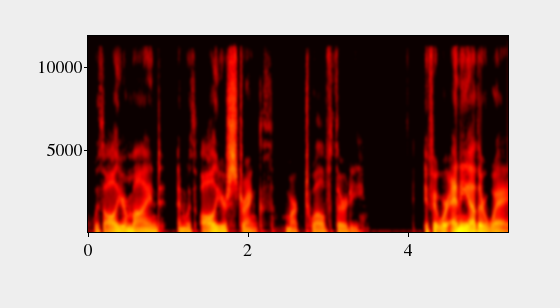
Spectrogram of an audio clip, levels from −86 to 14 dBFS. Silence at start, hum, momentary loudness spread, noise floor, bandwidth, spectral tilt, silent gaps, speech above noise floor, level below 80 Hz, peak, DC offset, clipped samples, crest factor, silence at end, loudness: 0.1 s; none; 18 LU; -70 dBFS; 12 kHz; -6 dB/octave; none; 47 dB; -58 dBFS; -8 dBFS; under 0.1%; under 0.1%; 16 dB; 0 s; -23 LUFS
